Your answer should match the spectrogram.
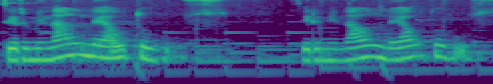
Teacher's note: Muita atenção com a pronúncia, porque temos uma letra E com som de E, um R com vibrato e o L com a ponta da língua tocando a parte superior dos dentes para gerar o som terminal.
